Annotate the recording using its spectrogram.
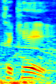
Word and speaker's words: Takei: It's pronounced Takei.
